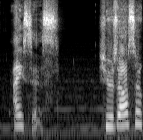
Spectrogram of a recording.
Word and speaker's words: Isis: The original Egyptian pronunciation was probably closer to uset or asset, but since hieroglyphs largely did not indicate vowels, the Greeks inserted vowels that sounded natural to them, resulting in the name Isis.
